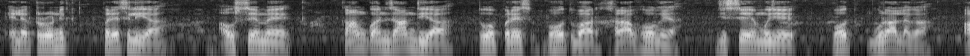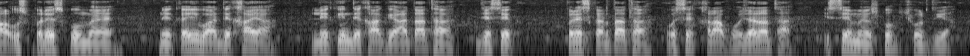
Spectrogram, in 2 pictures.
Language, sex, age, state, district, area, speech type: Urdu, male, 30-45, Bihar, Saharsa, rural, spontaneous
